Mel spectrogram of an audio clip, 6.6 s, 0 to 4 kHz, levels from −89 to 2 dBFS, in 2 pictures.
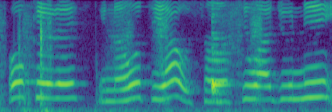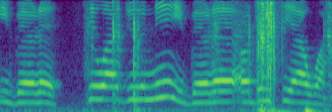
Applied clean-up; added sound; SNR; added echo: none; Cowbell + Writing; 5 dB; none.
